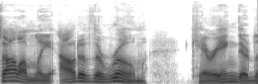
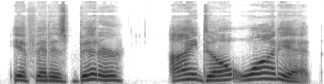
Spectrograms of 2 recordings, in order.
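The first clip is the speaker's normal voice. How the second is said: put-on high, stubborn little boy voice; a spoiled child refusing; whiny puppet boy; 11 semitones higher, 4 dB louder than usual. A narrator's reading. Pinocchio refusing medicine.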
